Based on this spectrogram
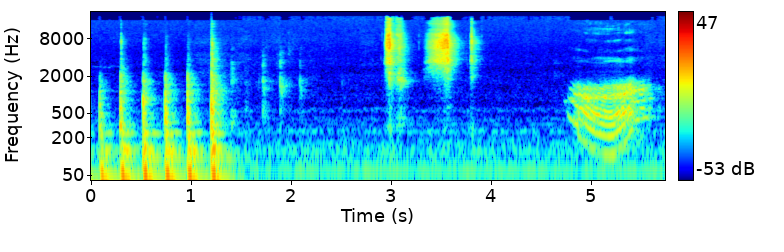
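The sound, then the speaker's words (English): Someone raps firmly on a closed house door, about six quick, loud knocks followed by a few softer taps, then a brief hissing rustle and a drawn-out, wavering vocal sound at the end. “Would you like to knock, or would you like to just try to open it?”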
